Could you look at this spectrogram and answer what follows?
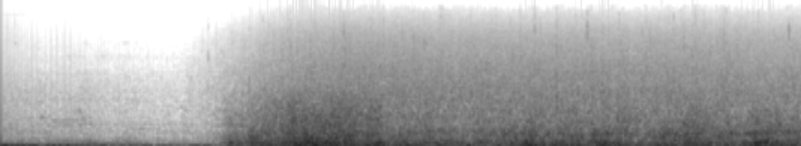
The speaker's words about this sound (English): The summer rains begin to fall. They've come late today.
